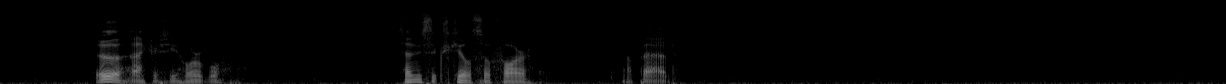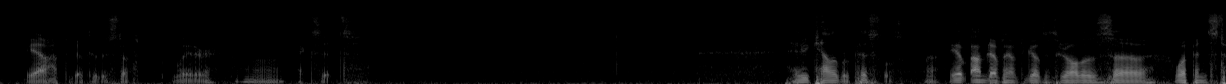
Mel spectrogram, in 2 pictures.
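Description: A man talks animatedly into a close microphone, in short bursts.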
